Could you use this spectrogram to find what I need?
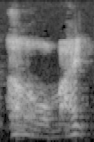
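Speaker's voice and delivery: low, drawn-out Australian "Hello, mate"; broad Australian accent. Shown as a demonstration. Friend showing how the Australian actor should sound, Australian accent. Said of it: "You need to really accent the Australian thing".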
